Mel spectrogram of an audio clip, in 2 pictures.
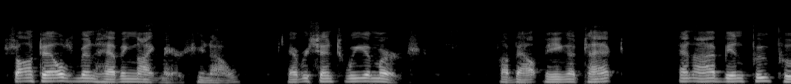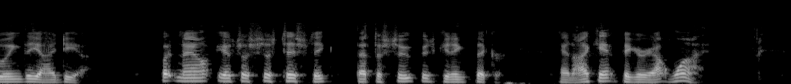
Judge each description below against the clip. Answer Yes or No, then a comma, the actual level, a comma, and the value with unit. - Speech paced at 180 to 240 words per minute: No, average, 140 wpm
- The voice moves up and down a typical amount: Yes, average, 3.9 semitones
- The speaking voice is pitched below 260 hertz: Yes, medium, 140 Hz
